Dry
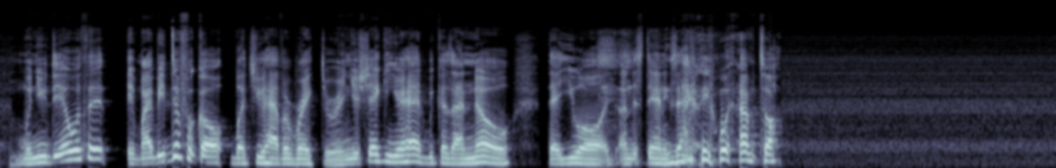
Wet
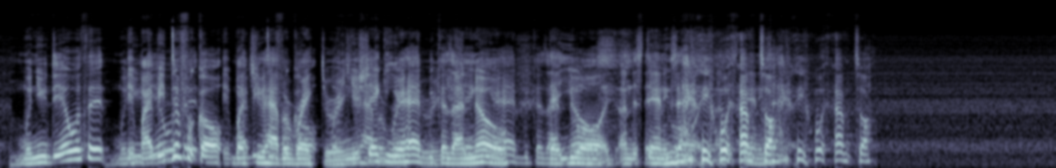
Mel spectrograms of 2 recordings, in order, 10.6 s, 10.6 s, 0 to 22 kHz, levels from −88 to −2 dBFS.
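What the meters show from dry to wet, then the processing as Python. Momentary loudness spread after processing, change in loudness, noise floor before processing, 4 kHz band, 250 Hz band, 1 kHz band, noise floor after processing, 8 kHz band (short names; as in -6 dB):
9 LU, -1.5 dB, -55 dBFS, -1.0 dB, -1.0 dB, -1.0 dB, -55 dBFS, -1.0 dB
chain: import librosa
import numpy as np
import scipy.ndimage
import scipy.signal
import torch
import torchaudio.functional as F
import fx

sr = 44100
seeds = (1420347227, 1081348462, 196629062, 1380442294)

y = x + 10.0 ** (-8.0 / 20.0) * np.pad(x, (int(951 * sr / 1000.0), 0))[:len(x)]
y = F.gain(torch.from_numpy(y), -1.5).numpy()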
